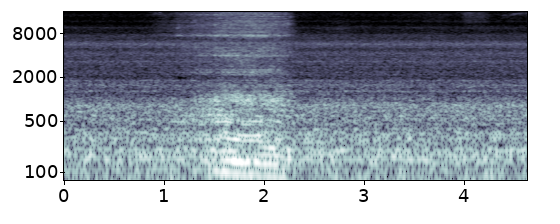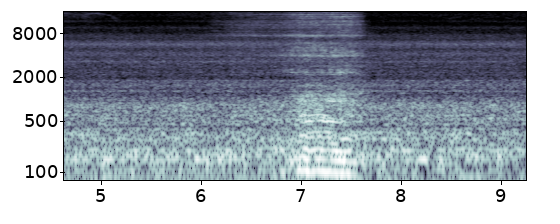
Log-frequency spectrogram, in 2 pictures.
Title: Two minutes of snoring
